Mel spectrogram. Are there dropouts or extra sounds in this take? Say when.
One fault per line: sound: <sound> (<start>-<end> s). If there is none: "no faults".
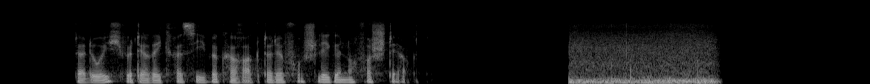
sound: thud (5.7-7.2 s)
